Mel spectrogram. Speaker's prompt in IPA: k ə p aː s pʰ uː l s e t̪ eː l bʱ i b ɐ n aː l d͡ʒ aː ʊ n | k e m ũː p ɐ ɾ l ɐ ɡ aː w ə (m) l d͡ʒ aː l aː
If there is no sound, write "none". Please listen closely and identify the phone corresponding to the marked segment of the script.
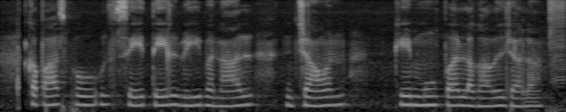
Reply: none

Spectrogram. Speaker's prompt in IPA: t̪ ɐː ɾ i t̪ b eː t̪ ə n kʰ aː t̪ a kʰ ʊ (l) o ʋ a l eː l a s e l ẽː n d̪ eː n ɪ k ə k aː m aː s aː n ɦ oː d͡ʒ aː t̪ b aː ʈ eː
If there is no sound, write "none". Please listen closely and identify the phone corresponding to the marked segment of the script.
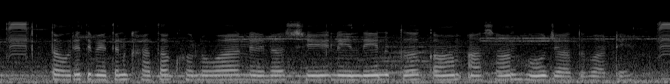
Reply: l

